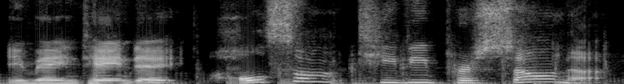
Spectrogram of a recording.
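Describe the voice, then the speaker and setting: A man's voice: high voice, sing-song, moderate pace, fairly bright tone, soft background music. A man hosting a casual live trivia show, reading out facts and adding chatty, rambling asides.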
